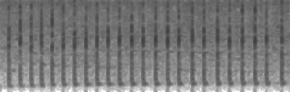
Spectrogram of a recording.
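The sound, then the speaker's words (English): A prehistoric, dinosaur-looking papyrus bird in Uganda gives its machine-gun-like call: a rapid, perfectly steady train of many sharp, dry clattering pulses, fairly loud and alone. “Uganda offers one of the best opportunities to see this prehistoric dinosaur-looking bird. It's awkward-looking, but yet very intriguing to look at, and it sounds just like a machine gun.”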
